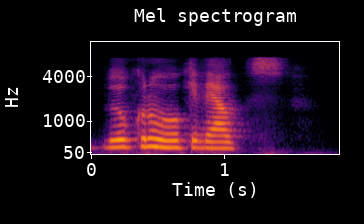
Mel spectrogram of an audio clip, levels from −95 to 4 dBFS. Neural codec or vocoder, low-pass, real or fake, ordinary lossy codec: codec, 16 kHz, about 1 kbps, DyCAST, with the encoder's durations; 7.2 kHz; fake; AAC, 32 kbps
